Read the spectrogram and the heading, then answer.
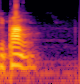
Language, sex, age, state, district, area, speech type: Bodo, male, 18-30, Assam, Kokrajhar, rural, read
